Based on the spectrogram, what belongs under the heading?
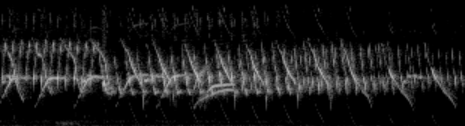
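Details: Belgian canaries singing together: a busy, high, overlapping tangle of rapid trills and sweeping notes, with fast downward-slurred chirps repeated throughout.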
